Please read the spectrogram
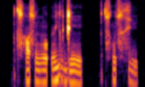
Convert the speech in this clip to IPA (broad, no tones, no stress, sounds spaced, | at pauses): t͡sʰ ɒ s ũ ŋ ɔ̃ ʔ ʏ j ɯ d͡ʒ ĩ | t͡sʰ ũ s x i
